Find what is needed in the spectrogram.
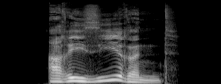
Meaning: present participle of arisieren
- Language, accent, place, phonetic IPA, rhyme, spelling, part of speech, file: German, Germany, Berlin, [aʁiˈziːʁənt], -iːʁənt, arisierend, verb, De-arisierend.ogg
